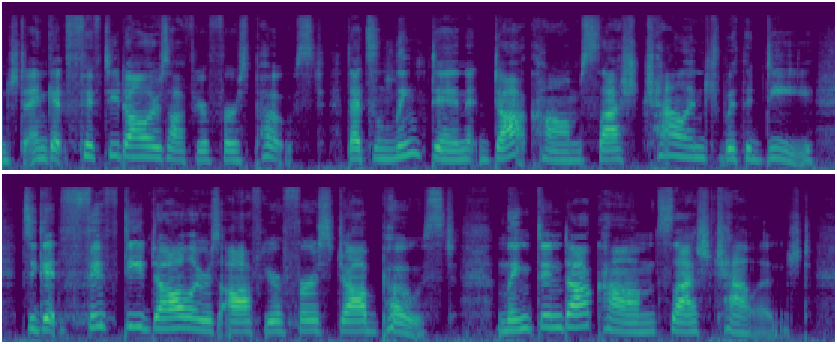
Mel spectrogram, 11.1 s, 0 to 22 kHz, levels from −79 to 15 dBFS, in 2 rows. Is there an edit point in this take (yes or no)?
yes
